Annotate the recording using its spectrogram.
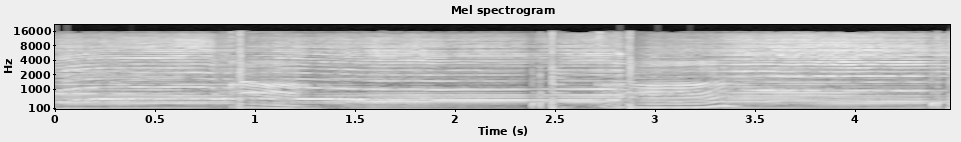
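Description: Hindustani classical accompaniment: a melodic instrument holding notes and sliding between them, over sparse tabla strokes.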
